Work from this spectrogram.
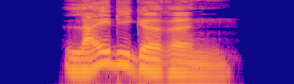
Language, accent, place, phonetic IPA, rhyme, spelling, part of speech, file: German, Germany, Berlin, [ˈlaɪ̯dɪɡəʁən], -aɪ̯dɪɡəʁən, leidigeren, adjective, De-leidigeren.ogg
- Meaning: inflection of leidig: 1. strong genitive masculine/neuter singular comparative degree 2. weak/mixed genitive/dative all-gender singular comparative degree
